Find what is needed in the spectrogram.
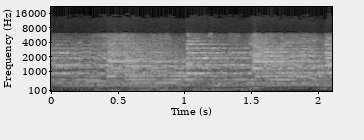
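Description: Church tower bells pealing: several bells sound in turn, with a new stroke about every half second over their overlapping ringing.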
